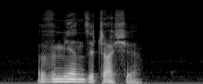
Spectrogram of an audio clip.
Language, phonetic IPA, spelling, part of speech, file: Polish, [ˌv‿mʲjɛ̃nd͡zɨˈt͡ʃaɕɛ], w międzyczasie, phrase, Pl-w międzyczasie.ogg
